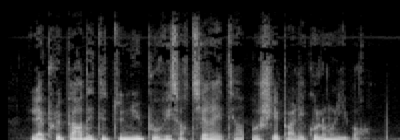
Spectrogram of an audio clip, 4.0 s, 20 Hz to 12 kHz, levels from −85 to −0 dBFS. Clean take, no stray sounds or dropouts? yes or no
no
